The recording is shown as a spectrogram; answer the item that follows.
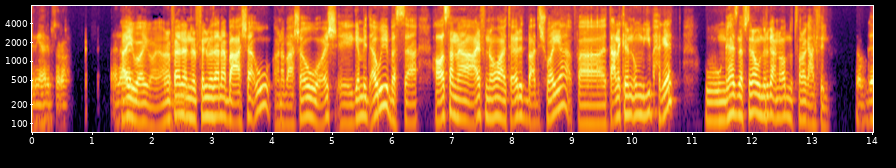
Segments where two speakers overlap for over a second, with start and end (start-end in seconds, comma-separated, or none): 1.4-2.7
